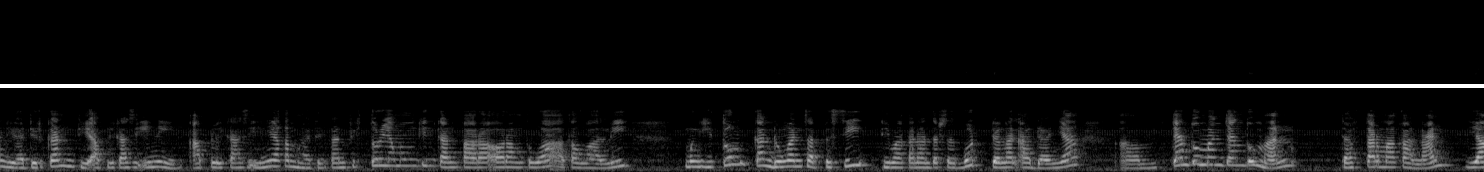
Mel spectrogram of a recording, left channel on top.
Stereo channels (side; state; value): left; silent; 54 dB below the other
